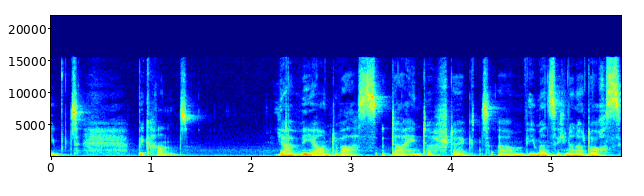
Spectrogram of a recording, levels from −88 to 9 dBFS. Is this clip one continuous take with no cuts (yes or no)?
yes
